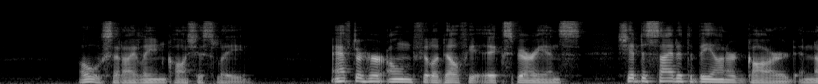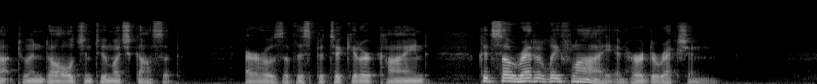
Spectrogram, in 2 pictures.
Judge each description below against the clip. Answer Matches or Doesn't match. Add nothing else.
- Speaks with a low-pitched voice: Matches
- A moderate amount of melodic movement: Doesn't match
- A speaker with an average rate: Doesn't match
